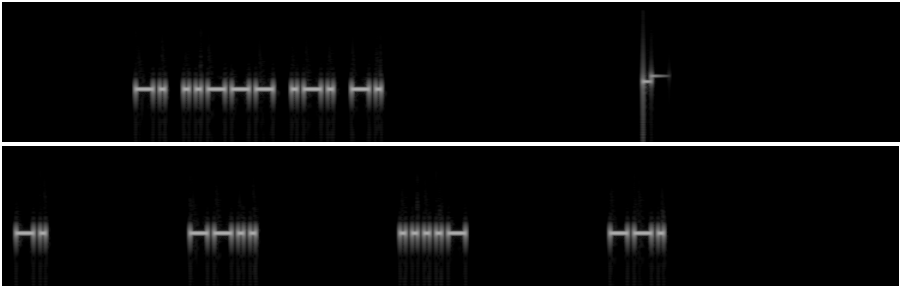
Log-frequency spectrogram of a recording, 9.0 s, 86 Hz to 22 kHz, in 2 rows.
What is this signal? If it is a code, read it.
Morse code, heard as a keyed tone, about 40 wpm, spaced as for 17 wpm, 700 Hz. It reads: N2RN NZ4G
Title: USA Call Signs - 4 Characters - 8x Character Spacing - 40wpm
